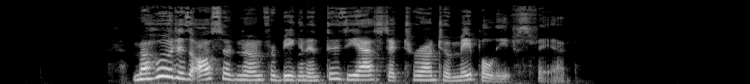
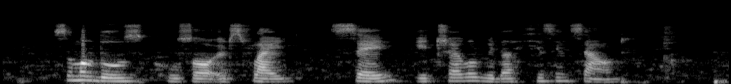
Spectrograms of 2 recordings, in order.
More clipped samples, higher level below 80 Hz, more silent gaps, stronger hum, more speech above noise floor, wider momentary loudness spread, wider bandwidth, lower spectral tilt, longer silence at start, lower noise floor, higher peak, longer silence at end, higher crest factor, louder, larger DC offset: neither; first, -48 dBFS vs -62 dBFS; neither; neither; first, 65 dB vs 31 dB; second, 16 LU vs 19 LU; first, 16.5 kHz vs 7.4 kHz; about the same, -4.5 dB/octave vs -5 dB/octave; first, 1.35 s vs 0.55 s; first, -81 dBFS vs -54 dBFS; about the same, 0 dBFS vs 0 dBFS; first, 1.85 s vs 0.05 s; second, 18 dB vs 24 dB; first, -16 LUFS vs -23 LUFS; neither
